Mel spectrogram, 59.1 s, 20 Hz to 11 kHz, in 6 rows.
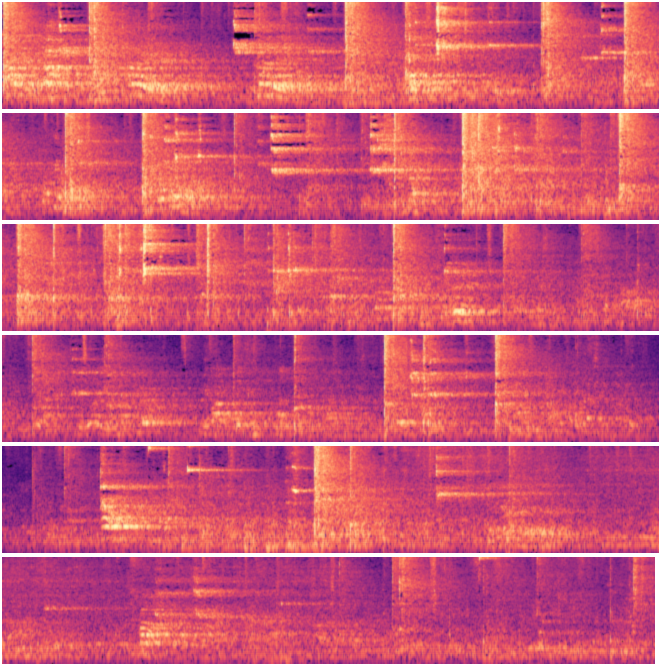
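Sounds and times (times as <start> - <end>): rackets hitting shuttlecock: 0.0 - 2.5, 5.0 - 10.0, 10.7 - 13.6, 14.2 - 26.1, 35.3 - 37.5, 41.6 - 47.2, 55.0 - 57.6.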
